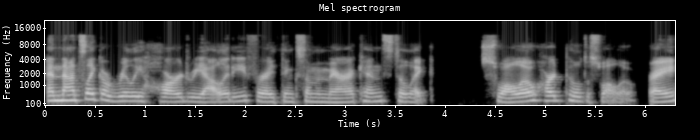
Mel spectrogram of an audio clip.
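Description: With a quiet background, the delivery comes at a moderate pace in an unremarkable speaking voice. The intonation stays fairly even. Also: woman, fairly low pitch for a woman. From North Texas, Chilean family. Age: 30s. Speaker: abortion fund volunteer and coach. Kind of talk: interview conversation.

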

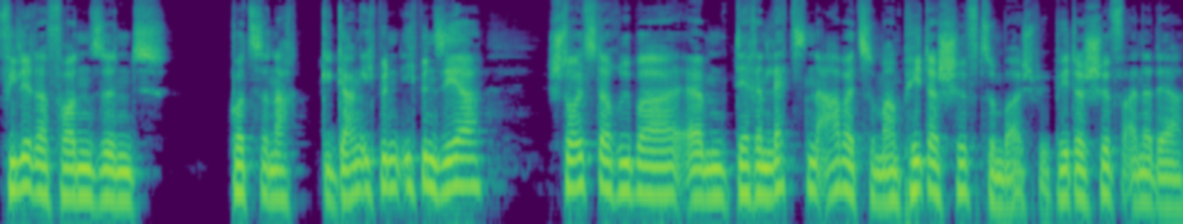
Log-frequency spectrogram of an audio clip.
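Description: Here is a man with an unremarkable speaking voice at a medium pitch and a fairly slow pace. The recording is very clean, with a silent background. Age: 40s. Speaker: audio drama producer and composer. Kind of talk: casual chat.

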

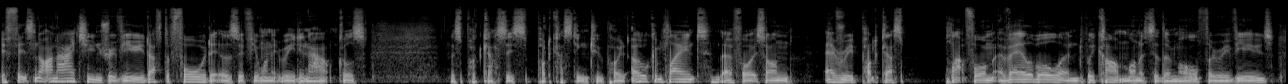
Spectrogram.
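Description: In a British accent, a man talks at a fairly quick pace with lively intonation and very even loudness. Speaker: podcast host. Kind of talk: casual interview chat.

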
